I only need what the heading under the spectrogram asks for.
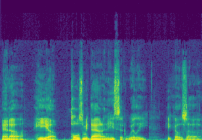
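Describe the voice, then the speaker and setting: A man with a deep voice, a touring country musician chatting as a podcast guest, telling stories in a rambling way full of "you know". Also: normal speed, dry recording, clean studio sound. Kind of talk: casual podcast conversation.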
